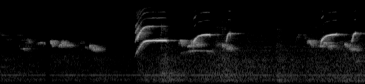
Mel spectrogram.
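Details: Domestic Belgian canary song opening with soft short warbled notes, then after a pause loud sweeping upslurred whistles and chirps in quick varied phrases.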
